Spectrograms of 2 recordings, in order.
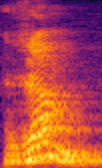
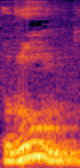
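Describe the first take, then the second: First: The vowel is a short 'uh' sound. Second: The vowel is a long 'oo' sound. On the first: The speaker calls it wrong. "बिल्कुल नहीं" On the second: The speaker calls it right. "यानी ऊ पढ़ रहे हैं यहाँ पर"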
